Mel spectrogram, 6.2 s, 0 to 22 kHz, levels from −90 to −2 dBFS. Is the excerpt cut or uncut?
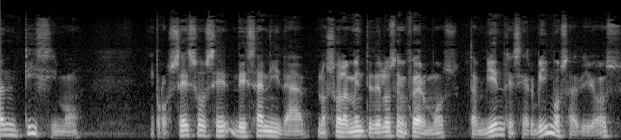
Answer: cut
